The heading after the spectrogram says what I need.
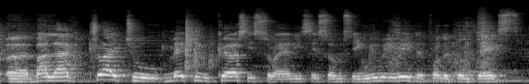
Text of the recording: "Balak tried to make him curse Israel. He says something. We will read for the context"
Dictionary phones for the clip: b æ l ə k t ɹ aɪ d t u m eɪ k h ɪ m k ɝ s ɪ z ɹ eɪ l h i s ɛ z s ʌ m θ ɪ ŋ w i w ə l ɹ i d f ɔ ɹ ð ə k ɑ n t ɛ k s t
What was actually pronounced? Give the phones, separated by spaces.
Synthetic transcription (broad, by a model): b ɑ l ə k t ɹ aɪ d t u m eɪ k h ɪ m k ɝ s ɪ s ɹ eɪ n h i s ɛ s ʌ m θ ɪ ŋ w i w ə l ɹ i d f ɔ ɹ ð ə k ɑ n t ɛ k s t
